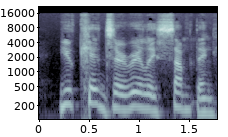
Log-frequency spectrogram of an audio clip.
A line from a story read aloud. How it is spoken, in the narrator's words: chuckled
